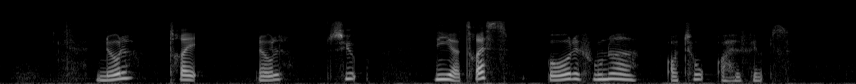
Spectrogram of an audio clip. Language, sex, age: Danish, female, 24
